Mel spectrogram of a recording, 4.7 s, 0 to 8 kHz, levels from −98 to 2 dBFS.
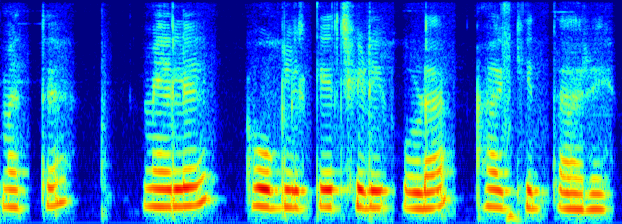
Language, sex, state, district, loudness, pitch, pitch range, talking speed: Kannada, female, Karnataka, Bidar, -17 LUFS, 235 Hz, 225-240 Hz, 75 wpm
